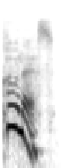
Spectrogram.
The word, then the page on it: coalesce: British English; əʊ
